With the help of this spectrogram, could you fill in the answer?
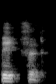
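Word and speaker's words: Bideford: North Devon in uh is it bidfood or bad food I would I think it's pronounced bidford depends what's part of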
